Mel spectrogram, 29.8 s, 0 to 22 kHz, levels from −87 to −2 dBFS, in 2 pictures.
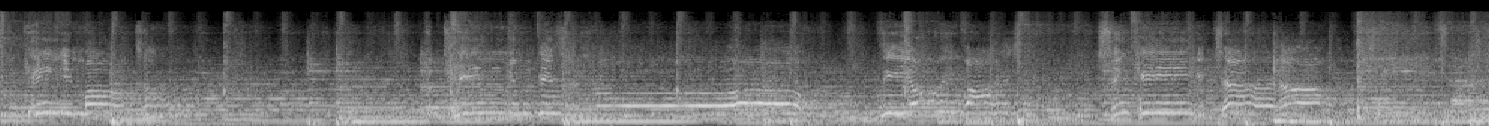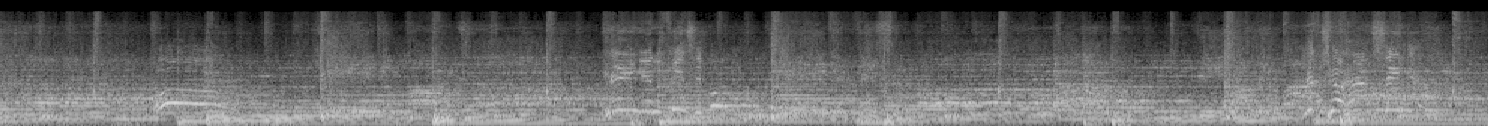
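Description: No technical faults can be heard anywhere in the audio.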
